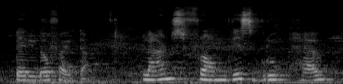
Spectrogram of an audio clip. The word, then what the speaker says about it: Pteridophyta: This is not a Petridophyta. Okay, P is silent, so pronounce it like Pteridophyta.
